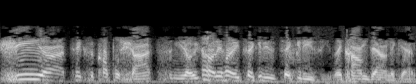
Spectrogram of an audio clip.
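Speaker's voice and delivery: plain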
